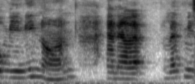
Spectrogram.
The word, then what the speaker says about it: Ninon: is but you can call me ninon and uh let me spell it for you november india november oscar november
